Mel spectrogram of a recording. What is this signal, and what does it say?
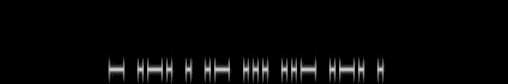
Morse code, heard as a keyed tone, about 25 wpm, 700 Hz. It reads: TREASURE
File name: Eight Letter Words - 25wpm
